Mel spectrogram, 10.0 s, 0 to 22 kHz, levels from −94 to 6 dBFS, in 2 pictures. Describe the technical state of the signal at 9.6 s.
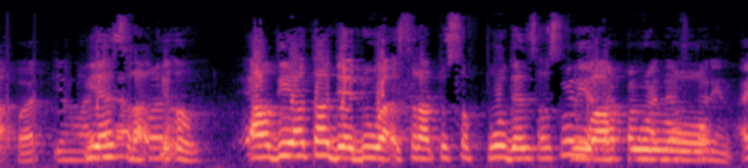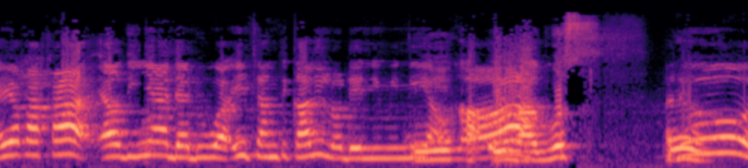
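At 9.6 s the signal is intact, with no audible fault at that moment.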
